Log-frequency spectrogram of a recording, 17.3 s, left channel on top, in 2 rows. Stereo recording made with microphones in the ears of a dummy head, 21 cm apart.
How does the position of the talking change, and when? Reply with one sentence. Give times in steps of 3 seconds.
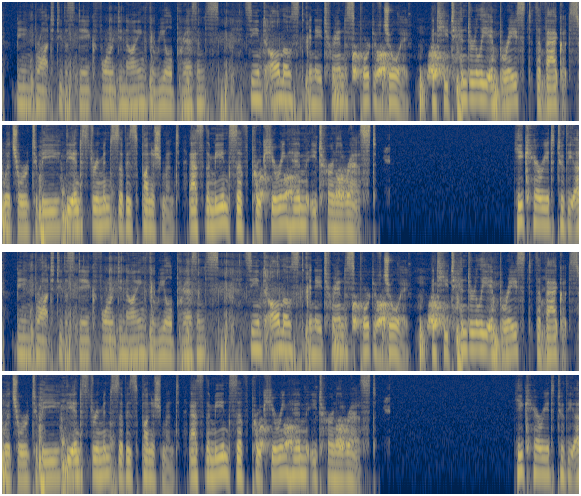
You can hear the talking on the right from 0 s, in the centre from 3 s and on the left from 9 s.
